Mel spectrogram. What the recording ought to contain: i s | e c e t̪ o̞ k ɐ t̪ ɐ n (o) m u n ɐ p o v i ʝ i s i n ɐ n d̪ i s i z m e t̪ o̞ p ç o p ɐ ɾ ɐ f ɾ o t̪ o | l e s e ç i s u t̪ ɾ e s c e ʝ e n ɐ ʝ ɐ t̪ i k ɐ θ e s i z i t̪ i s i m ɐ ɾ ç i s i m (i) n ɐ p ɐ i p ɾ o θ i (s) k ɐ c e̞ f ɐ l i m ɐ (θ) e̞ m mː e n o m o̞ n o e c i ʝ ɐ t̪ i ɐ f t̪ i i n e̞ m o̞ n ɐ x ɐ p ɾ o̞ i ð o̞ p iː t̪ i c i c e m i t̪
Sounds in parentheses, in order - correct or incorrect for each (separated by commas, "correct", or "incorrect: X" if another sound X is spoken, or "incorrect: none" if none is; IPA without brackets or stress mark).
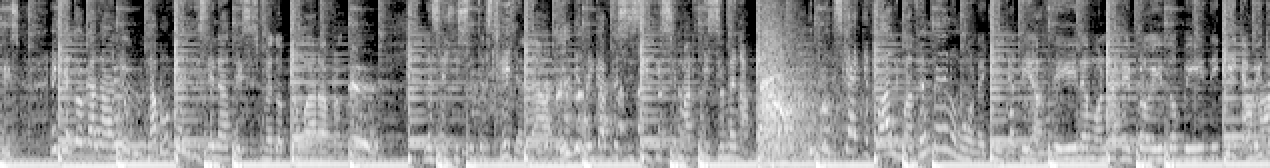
incorrect: u, incorrect: e, correct, incorrect: ð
